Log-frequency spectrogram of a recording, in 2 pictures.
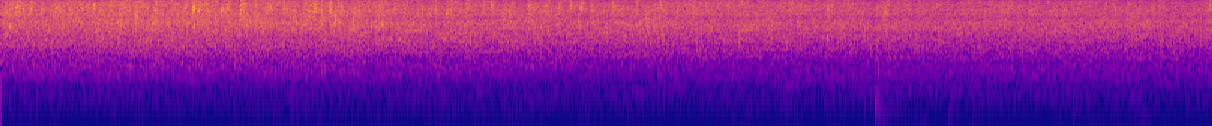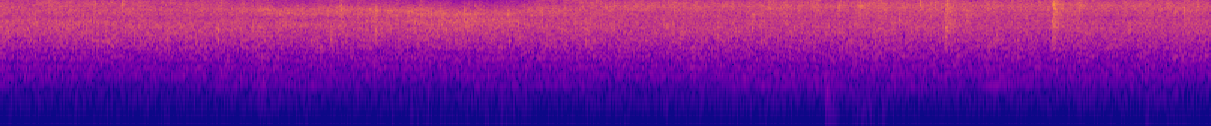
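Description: Crab legs frying in melted butter and seasoning in a wide aluminium skillet: a steady sizzle that grows slightly quieter over the seconds, with a few light clicks near the end.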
